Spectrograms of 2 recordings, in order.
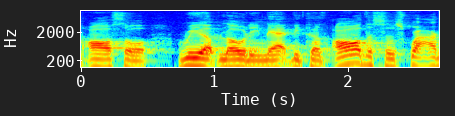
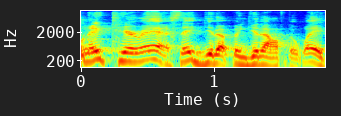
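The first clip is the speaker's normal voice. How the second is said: plain reading voice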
